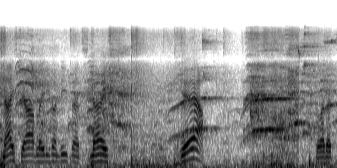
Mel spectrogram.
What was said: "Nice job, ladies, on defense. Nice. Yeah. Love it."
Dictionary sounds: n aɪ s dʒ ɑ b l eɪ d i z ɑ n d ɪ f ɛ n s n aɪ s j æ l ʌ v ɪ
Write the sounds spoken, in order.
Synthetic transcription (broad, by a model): n aɪ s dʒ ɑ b l eɪ d i z n d ɪ f ɛ n s n aɪ s j æ w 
